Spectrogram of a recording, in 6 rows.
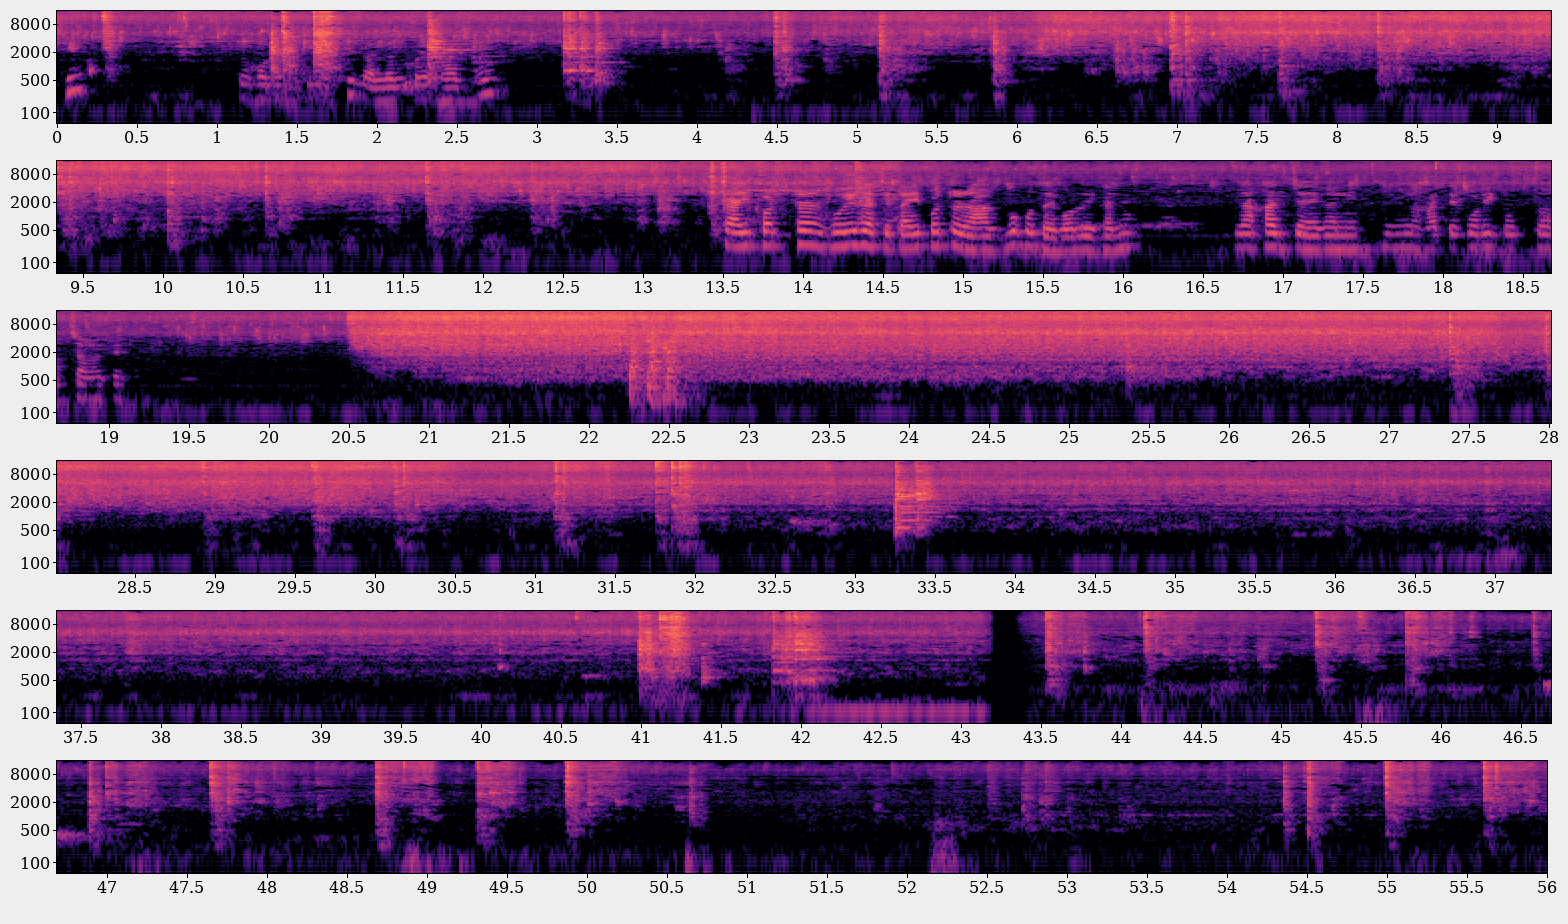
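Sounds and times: potatoes sizzling in hot oil: 0.0s - 56.0s
metal spatula scraping a pan: 41.0s - 42.4s, 45.2s - 50.4s, 54.4s - 56.0s.

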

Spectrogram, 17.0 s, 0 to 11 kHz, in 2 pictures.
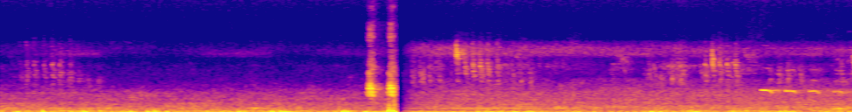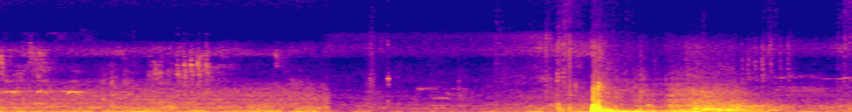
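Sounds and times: birds chirping: 0.0s - 17.0s
insects calling: 0.0s - 17.0s
steady low rumble: 14.4s - 16.8s.

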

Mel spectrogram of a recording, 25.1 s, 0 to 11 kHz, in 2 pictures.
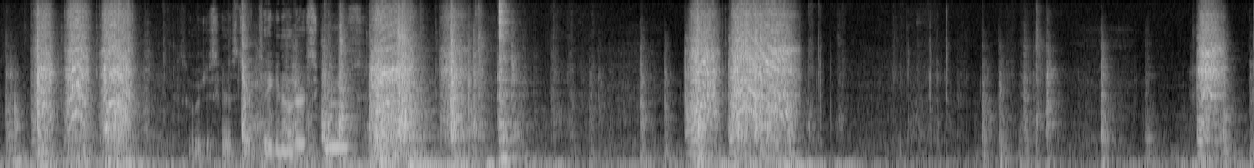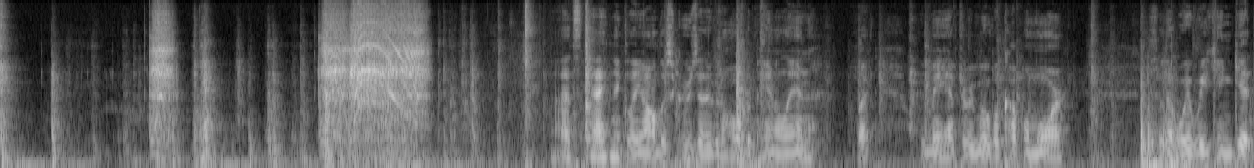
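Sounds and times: cordless drill motor bursts: 0.3s - 1.5s, 3.7s - 4.8s, 6.8s - 8.2s, 11.9s - 12.3s, 14.0s - 14.5s, 15.7s - 16.9s.

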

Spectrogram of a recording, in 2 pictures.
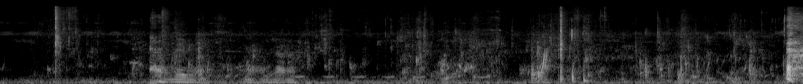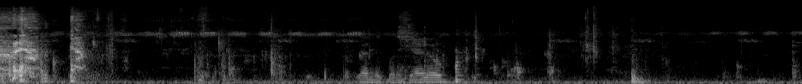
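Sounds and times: person coughing: 7.8s - 9.0s.

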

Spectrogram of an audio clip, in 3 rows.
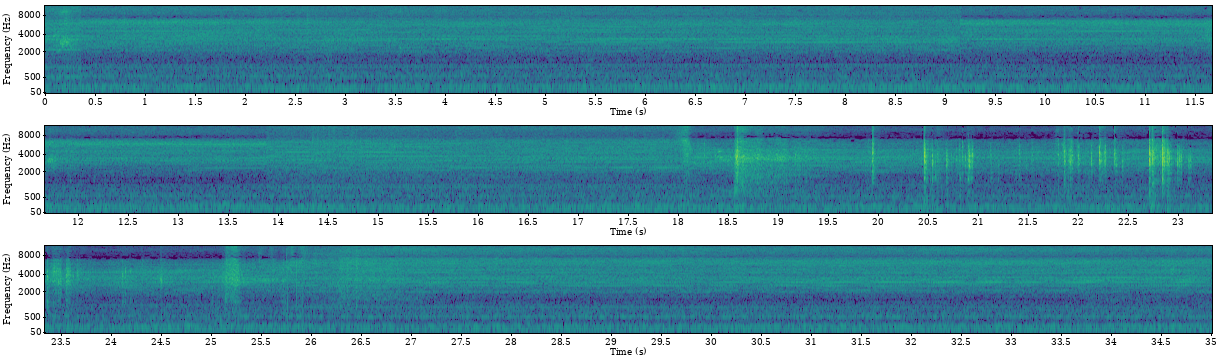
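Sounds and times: steady low hum: 0.0s - 35.0s
plastic toys clicking and tapping: 20.4s - 24.2s.

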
